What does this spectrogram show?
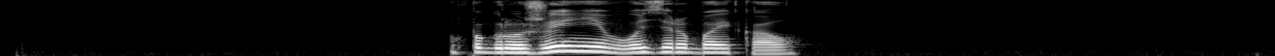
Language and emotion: Russian, neutral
